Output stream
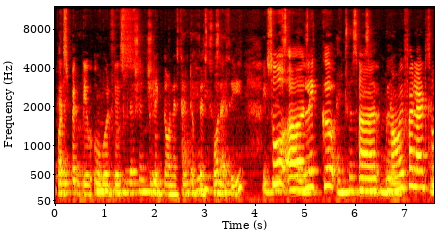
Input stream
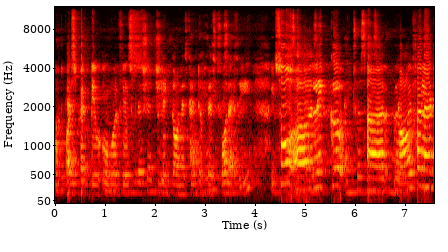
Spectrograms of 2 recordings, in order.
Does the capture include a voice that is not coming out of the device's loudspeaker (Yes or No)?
No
